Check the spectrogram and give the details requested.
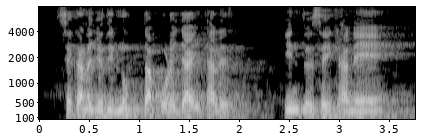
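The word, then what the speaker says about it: تاء: উপরে দুই নুক্তা হলে তা। জীবের আগা মানে জীবের ডগা, আর উপরে দুই দাঁতের গোড়া সামনে, উপরে সামনের দুই দাঁতের গোড়া, এই জীবটা ওই গোড়ায় লাগাতে হবে, তবেই যে তা উচ্চারণ হবে।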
